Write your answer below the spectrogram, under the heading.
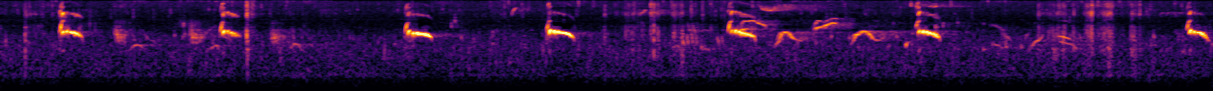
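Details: Carolina Wren heard close up: clear, high, down-slurred whistles repeated about every second, with scattered faint chips and tweets from other birds behind them and a low hiss throughout.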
